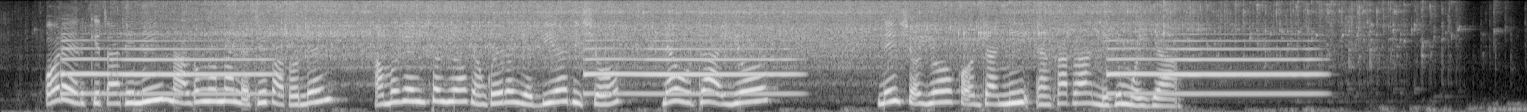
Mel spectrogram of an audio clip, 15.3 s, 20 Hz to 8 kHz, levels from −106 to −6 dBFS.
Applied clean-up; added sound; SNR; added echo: none; Trumpet + Rattle (instrument); 2 dB; none.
